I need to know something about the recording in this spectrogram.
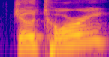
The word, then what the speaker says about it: Joe Torre: not the way it's coming out my mouth joe torrey i think that's the way it's pronounced joe torre in his 2009 book the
